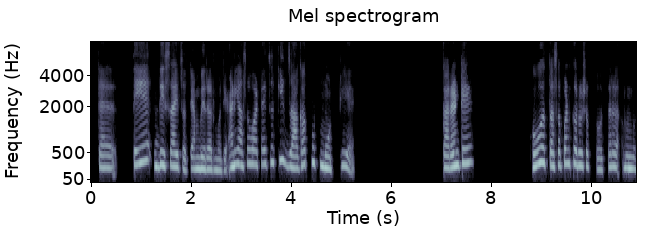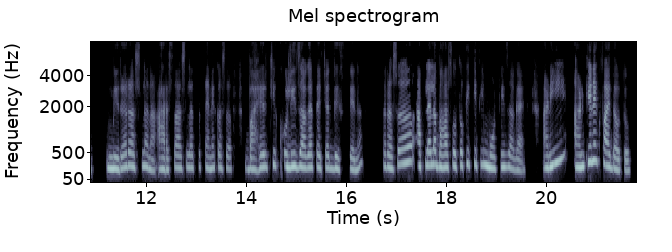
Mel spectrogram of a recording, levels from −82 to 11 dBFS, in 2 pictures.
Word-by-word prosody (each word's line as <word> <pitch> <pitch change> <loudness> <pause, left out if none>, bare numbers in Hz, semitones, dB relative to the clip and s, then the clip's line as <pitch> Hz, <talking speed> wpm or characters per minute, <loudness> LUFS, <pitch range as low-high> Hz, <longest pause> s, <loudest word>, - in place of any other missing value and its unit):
त्या 225 -1 -1 0.6
ते 305 +6 +2 0.2
दिसायचं 245 -5 +1
त्या 200 -1 -2
मिररमध्ये 190 -3 +1
आणि 240 +5 +3
असं 270 +2 -2
वाटायचं, 280 +2 -3
की 355 -1 +2
जागा 235 +2 0
खूप 300 -4 -2
मोठी 235 +2 +1
आहे. - - -9 1.8
कारण 225 +3 +5
ते 300 +2 +1 1.2
हो. 285 +7 +6
तसं 250 +1 +1
पण 290 0 +1
करू 255 -2 +3
शकतो. 225 -6 -6
तर 230 +5 -2
म 210 -2 +3 0.3
मिरर 210 +3 +3
असलं 235 0 -1
ना, 185 - -2 0.2
आरसा 190 +3 -3
असला, 225 +1 -4
तर 220 +2 -15
त्याने 215 -1 -1
कसं 220 -2 -6 0.4
बाहेरची 225 +6 -1
खुली 240 0 +4
जागा 225 -1 +2
त्याच्यात 220 -1 -2
दिसते 200 -1 -2
ना, 195 +7 -3 0.4
तर 235 -1 -2
असं 275 +9 +1
आपल्याला 255 +2 +2
भास 230 0 +3
होतो, 250 +1 -1
की 285 - -2
किती 270 -1 -5
मोठी 235 -2 +2
जागा 200 -6 -3
आहे. 170 - -8 0.4
आणि 290 - +4 0.3
आणखीन 240 +8 +5
एक 340 -1 +3
फायदा 240 -7 +2
होतो, 180 -2 -3
235 Hz, 140 wpm, -23 LUFS, 210-260 Hz, 1.8 s, हो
